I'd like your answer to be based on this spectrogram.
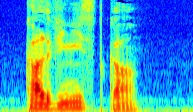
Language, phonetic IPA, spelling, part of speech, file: Polish, [ˌkalvʲĩˈɲistka], kalwinistka, noun, Pl-kalwinistka.ogg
